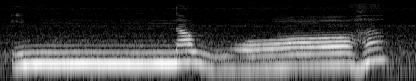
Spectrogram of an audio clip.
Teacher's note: وابصارہم ان اللہ, ان نون مشدد ہے, گنہ کریں, آواز کو ناک میں لے کے جائیں ایک الف کی مقدار میں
